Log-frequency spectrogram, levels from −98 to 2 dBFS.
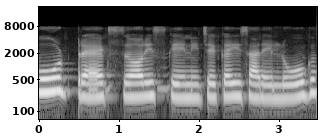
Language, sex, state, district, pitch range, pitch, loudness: Hindi, female, Uttar Pradesh, Hamirpur, 200-220 Hz, 210 Hz, -16 LUFS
